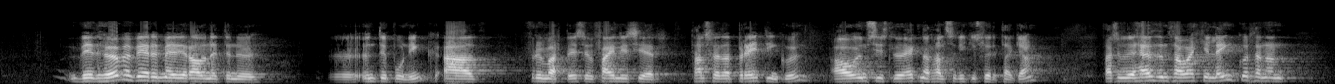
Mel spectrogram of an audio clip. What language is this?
Icelandic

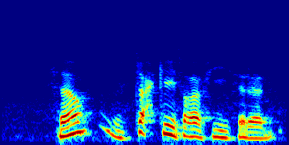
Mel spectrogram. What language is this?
Kabyle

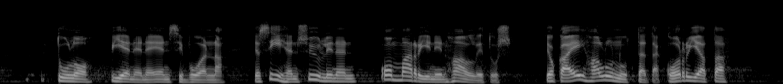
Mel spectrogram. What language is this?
Finnish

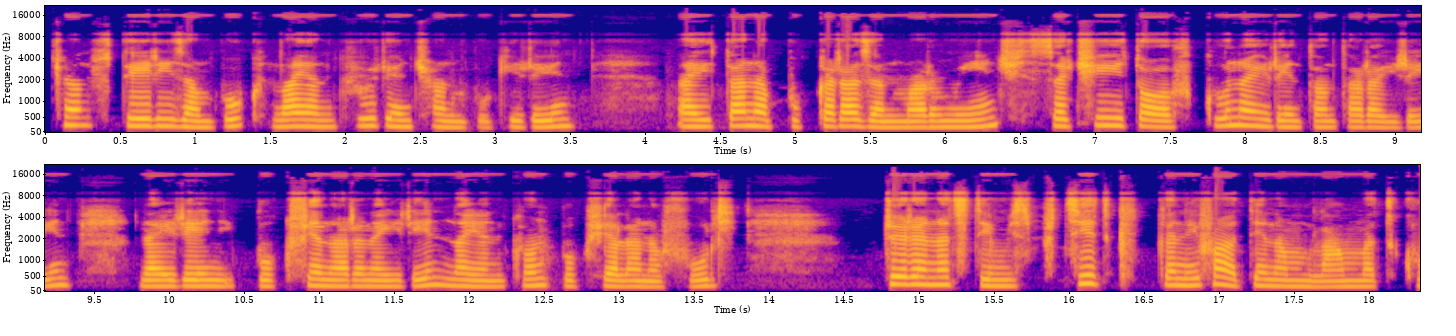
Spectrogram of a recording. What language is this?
Malagasy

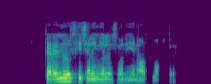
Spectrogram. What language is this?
Uzbek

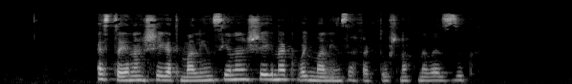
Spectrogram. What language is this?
Hungarian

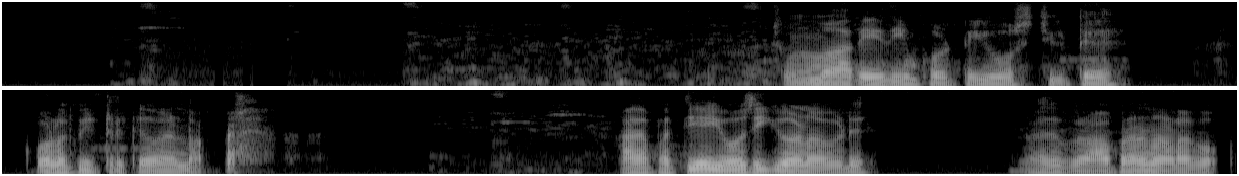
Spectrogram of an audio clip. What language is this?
Tamil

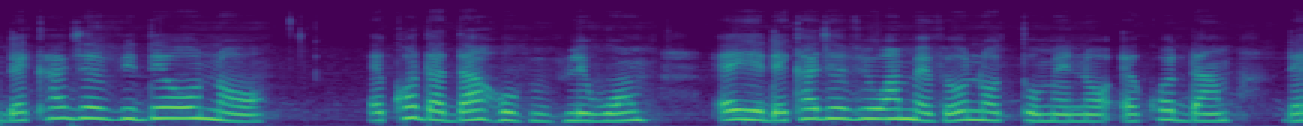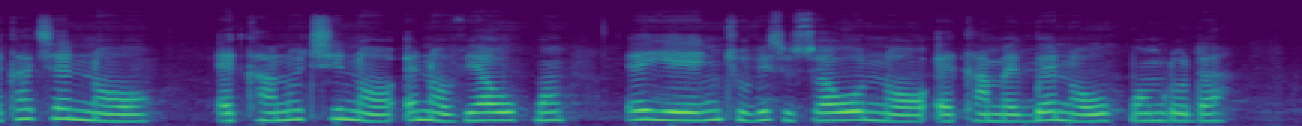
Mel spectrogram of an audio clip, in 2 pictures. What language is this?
Ewe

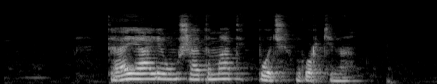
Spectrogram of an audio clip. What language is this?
Mari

